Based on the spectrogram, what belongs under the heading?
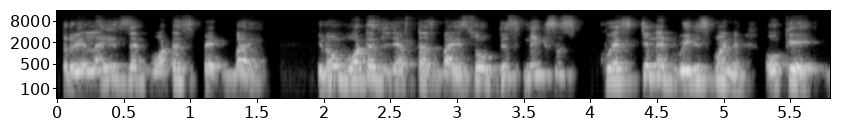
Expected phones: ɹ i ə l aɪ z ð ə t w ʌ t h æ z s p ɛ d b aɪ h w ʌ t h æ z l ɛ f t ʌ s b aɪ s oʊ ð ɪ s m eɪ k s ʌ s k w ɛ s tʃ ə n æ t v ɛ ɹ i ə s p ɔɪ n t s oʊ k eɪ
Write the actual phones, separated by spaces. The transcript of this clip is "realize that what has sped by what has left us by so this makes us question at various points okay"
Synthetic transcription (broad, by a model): ɹ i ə l aɪ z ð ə t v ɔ t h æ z s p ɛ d b aɪ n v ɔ t h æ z l ɛ f t ʌ s b aɪ s oʊ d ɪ s m eɪ k s ʌ s k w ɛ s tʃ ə n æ t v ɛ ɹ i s p ɔɪ n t oʊ k eɪ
